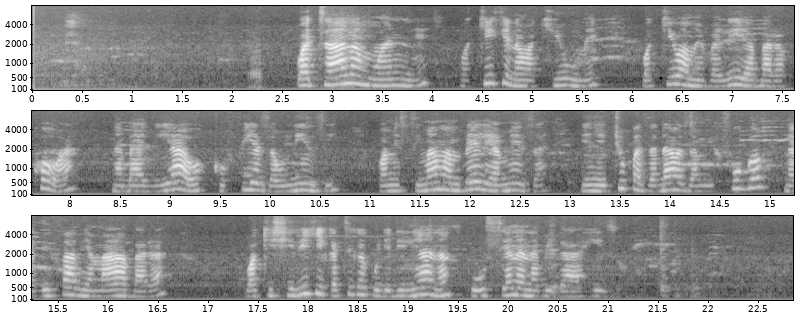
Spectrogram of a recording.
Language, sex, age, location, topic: Swahili, female, 18-24, Dar es Salaam, agriculture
